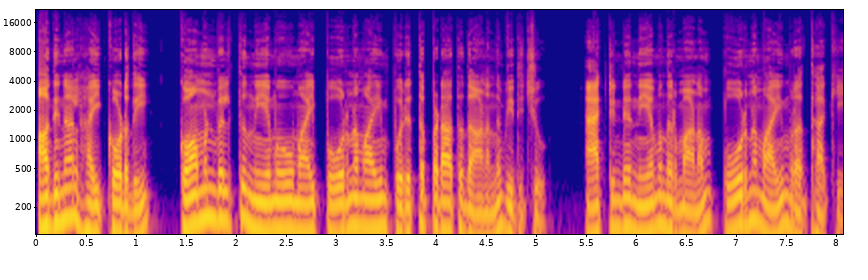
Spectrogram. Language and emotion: Malayalam, neutral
